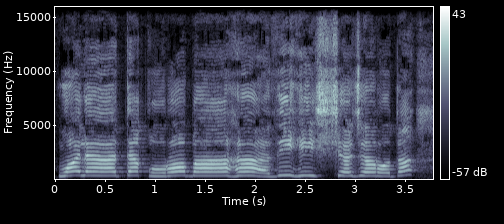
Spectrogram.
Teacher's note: هذه الشجرة میں جو ہا ہے اس کو شجرہ کے جیم کے ساتھ ملا کر پڑھیں گے، حمزۃ الوصل درمیانے کلام میں آنے کی وجہ سے گر جائے گا۔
